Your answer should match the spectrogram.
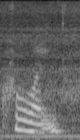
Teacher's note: The long I in turn tends towards O, so cry sounds like croy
